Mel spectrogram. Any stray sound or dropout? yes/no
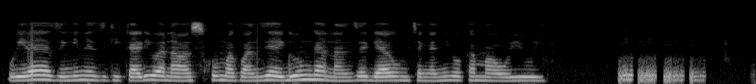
yes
